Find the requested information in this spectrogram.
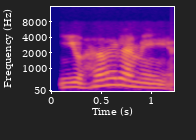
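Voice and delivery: high, slow smug boast; slow, high self-satisfied brag. Retold or imitated. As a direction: savor your own reputation. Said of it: "I'd be like".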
